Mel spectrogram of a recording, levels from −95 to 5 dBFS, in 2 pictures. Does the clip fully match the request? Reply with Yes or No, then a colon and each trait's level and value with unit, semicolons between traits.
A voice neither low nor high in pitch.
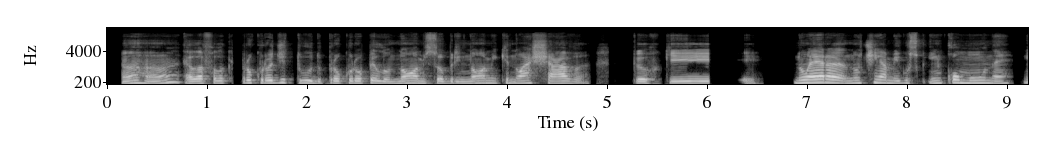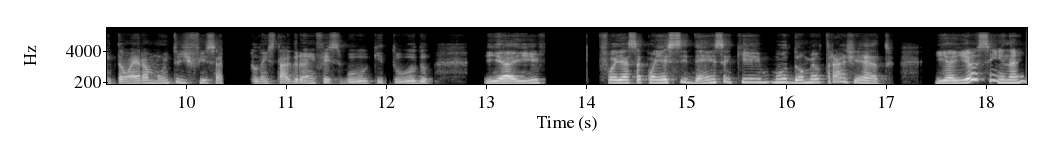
Yes: medium, 170 Hz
